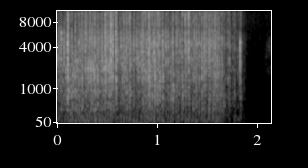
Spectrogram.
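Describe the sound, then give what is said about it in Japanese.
Playing cards are sprung from the hand one by one in the spring technique. A dense, papery flutter runs continuously for about two seconds, then stops abruptly into silence. “あ、このカードを1枚ずつ飛ばすテクニック、スプリングって言います。”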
